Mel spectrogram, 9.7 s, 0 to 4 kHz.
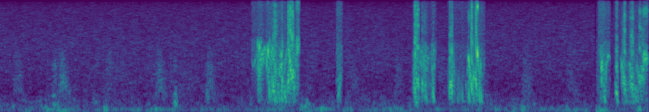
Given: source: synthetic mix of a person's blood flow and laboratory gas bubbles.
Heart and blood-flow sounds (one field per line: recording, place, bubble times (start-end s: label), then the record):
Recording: Doppler ultrasound of blood flow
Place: subclavian vein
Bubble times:
3.80-4.52 s: bubbles
5.08-5.17 s: bubbles
6.21-6.58 s: bubbles
6.74-7.30 s: bubbles
9.01-9.19 s: bubbles
9.24-9.74 s: bubbles
From the record:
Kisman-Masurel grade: 333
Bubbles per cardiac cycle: rolling drumbeat, 9 or more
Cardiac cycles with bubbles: 50 to 99%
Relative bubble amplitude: loud (0.450 to 0.775)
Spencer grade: 3 (all of the cardiac periods contain showers or single bubble signals, but not dominating or overriding the cardiac motion signals)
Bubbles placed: anywhere in the cardiac cycle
